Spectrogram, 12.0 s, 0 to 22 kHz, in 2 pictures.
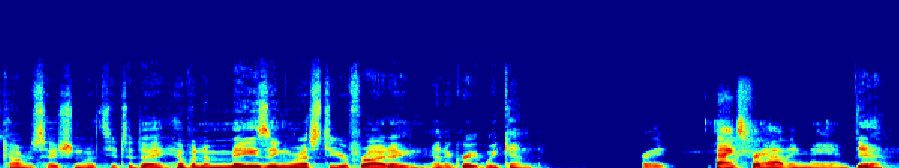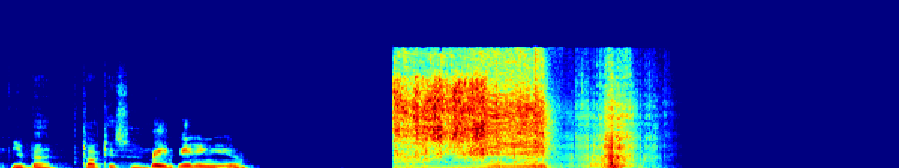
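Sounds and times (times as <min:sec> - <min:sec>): loud electric buzz: 0:08.6 - 0:10.6.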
